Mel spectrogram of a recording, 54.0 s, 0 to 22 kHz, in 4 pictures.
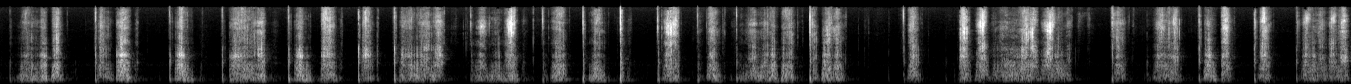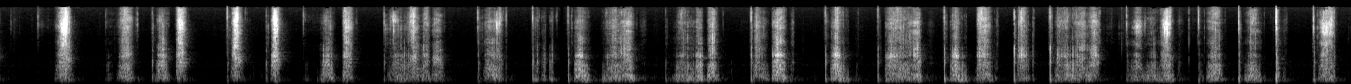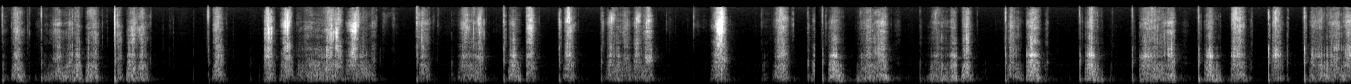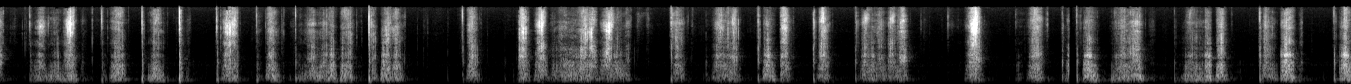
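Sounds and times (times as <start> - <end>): pen scratching on paper: 0.1 - 54.0.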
